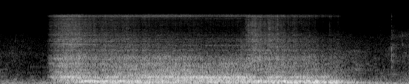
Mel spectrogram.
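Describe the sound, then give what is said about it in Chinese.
An air raid siren, warning that enemy bombs are about to be dropped, drones at a steady low pitch for about three seconds, loud and wrapped in a heavy, rumbling roar, then fades out. No one speaks. “是空袭警报，敌人马上就要投弹了。”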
